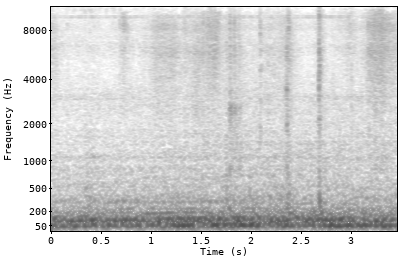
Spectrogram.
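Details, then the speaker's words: 2011 Suzuki Swift 1.2 petrol after clutch replacement for a worn, slipping clutch, driving gently in first to third gear: smooth, even low engine rumble, no judder, slip or grinding; normal drive. "really smooth. That's third gear. So, we will be not pushing it hard because the clutch needs to get slightly worn with the engine."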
